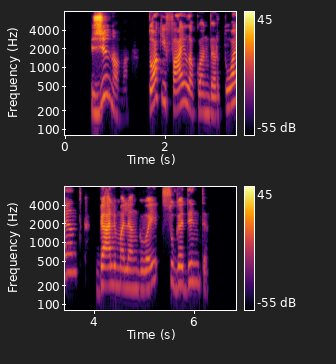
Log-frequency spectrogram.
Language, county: Lithuanian, Utena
